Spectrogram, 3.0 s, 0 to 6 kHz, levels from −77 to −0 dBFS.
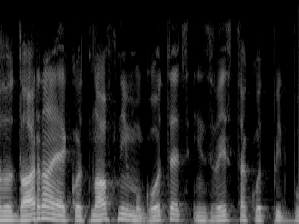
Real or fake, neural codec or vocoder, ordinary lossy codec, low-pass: real; none; none; 5.4 kHz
